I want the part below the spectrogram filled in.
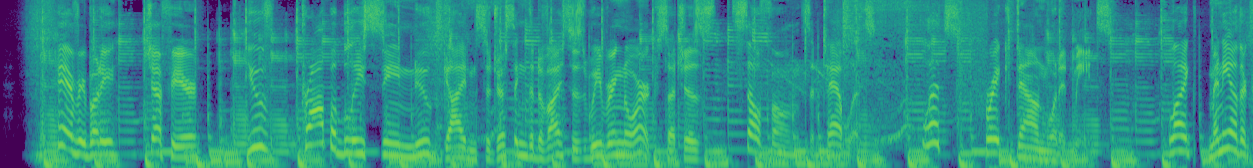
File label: Narration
